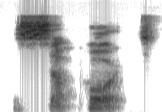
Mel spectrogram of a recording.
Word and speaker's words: support: o como U, tampoco, sino que en esta palabra se usa un schwa para esta vocal, U. Y va a sonar a support, support, soporte, support, support.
